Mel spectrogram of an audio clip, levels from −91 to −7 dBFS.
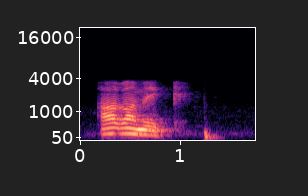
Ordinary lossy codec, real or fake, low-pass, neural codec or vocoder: Opus, 32 kbps; real; 3.6 kHz; none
